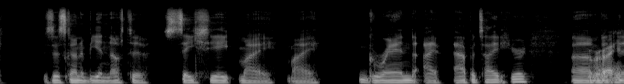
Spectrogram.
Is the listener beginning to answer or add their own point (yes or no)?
no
